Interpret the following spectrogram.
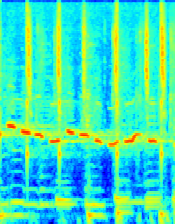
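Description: All-vocal a cappella music: a whistled melody wanders around a high pitch. Beneath it a voice sings a stepping bass line, and mouth percussion clicks out a steady beat of a little under three hits a second.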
